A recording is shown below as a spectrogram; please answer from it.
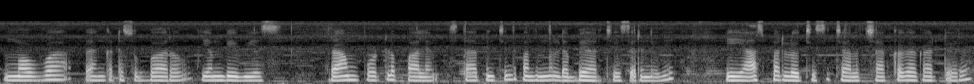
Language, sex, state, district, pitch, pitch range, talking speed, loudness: Telugu, female, Andhra Pradesh, Manyam, 185 Hz, 180-195 Hz, 125 wpm, -15 LUFS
